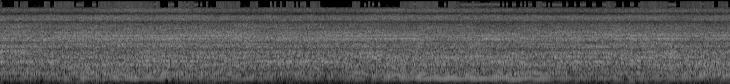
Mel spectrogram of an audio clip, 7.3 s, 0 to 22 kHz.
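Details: Restored vintage Hoover Junior 1334 vacuum, demonstrated after full restoration and reassembly: steady, even motor roar with constant low hum, no rattle or scrape; running healthy.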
